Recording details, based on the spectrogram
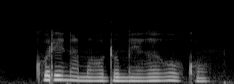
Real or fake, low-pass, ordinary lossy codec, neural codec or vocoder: real; none; none; none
